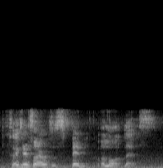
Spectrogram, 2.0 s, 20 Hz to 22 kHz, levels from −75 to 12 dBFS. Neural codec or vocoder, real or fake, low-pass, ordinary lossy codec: none; real; none; none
